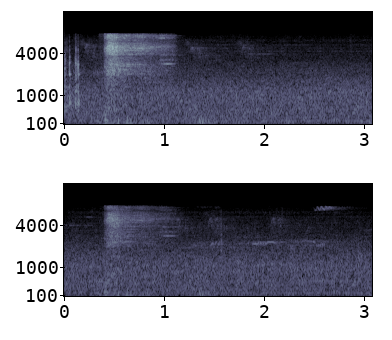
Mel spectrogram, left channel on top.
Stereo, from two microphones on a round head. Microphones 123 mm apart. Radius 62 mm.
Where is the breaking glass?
45° left (ahead or behind), 1.3 m.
